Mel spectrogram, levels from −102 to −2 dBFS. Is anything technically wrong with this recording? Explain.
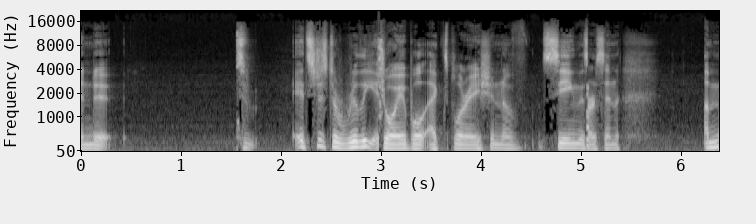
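Yes. The speech jumps and glitches three times: at 1.56 to 1.59 s, 2.97 to 3.02 s, and 5.06 to 5.09 s. Each event lasts only a few tens of milliseconds, about one or two 26.1 ms frames. The sound skips ahead at each cut. The likely cause is a broken MP3 bit reservoir. Frames were lost, so the frames after each cut looked back for borrowed data and decoded the wrong bytes.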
